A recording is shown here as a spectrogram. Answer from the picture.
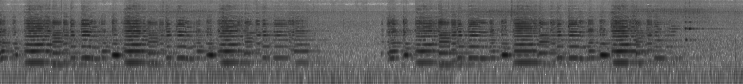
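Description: Solo violin played with the bow: a melodic phrase of held notes, a short break about six seconds in, then the phrase played again.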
